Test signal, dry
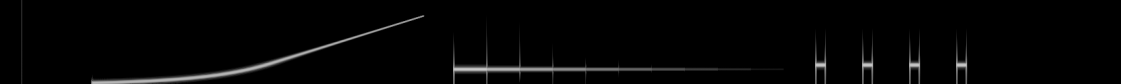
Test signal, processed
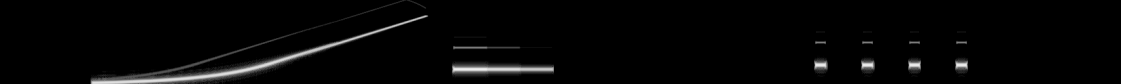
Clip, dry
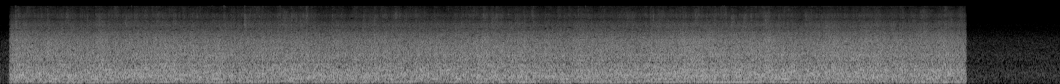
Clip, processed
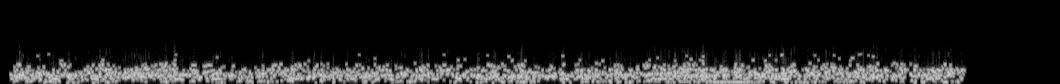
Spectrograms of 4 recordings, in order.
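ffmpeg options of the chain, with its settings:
ffmpeg -i in.wav -filter_complex "[0:a]acrossover=split=2000[link_01][link_02];[link_02]adelay=30[link_03];[link_01][link_03]amix=inputs=2:normalize=0,afftfilt=real='re*gte(hypot(re,im),0.251)':imag='im*gte(hypot(re,im),0.251)':win_size=1024:overlap=0.75,acontrast=82,volume=5.5dB" out.wav

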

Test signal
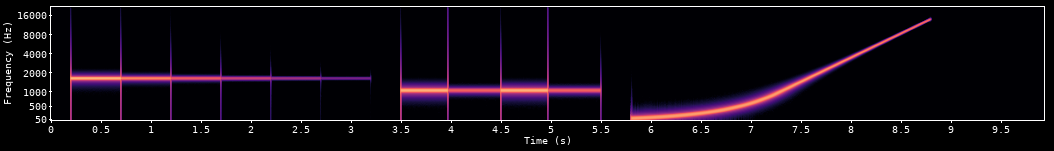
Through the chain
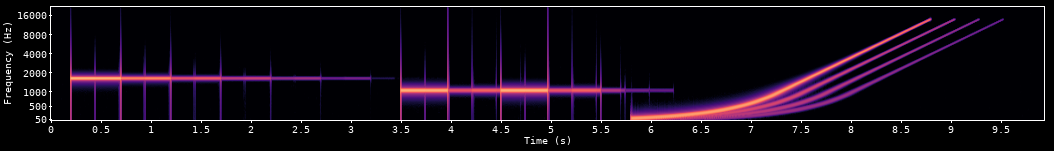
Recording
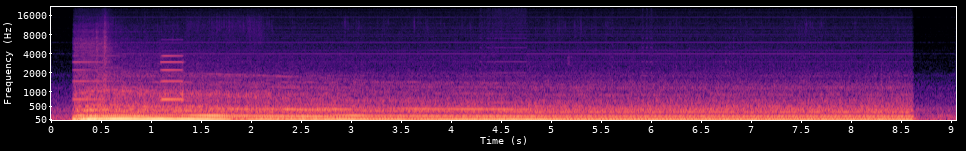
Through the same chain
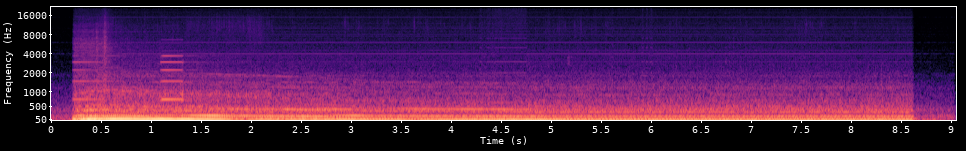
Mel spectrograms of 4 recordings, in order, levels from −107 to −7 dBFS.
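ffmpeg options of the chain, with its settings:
ffmpeg -i in.wav -af "aecho=1:1:243|486|729:0.0794|0.0342|0.0147" out.wav

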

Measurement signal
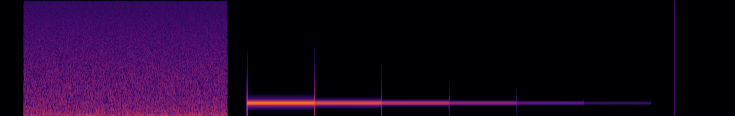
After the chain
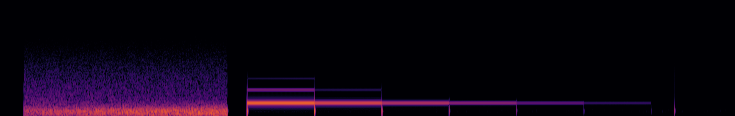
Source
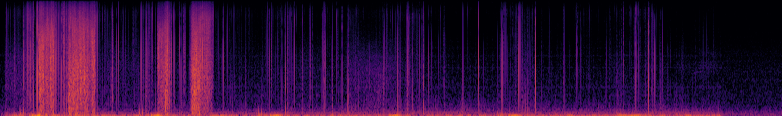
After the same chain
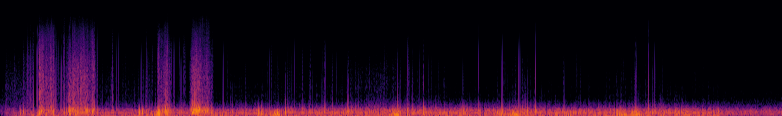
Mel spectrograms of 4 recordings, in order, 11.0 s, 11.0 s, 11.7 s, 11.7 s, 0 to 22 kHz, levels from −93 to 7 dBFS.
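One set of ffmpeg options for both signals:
ffmpeg -i in.wav -af "asubboost=boost=11:cutoff=190,aeval=exprs='1.06*(cos(1*acos(clip(val(0)/1.06,-1,1)))-cos(1*PI/2))+0.299*(cos(3*acos(clip(val(0)/1.06,-1,1)))-cos(3*PI/2))+0.188*(cos(6*acos(clip(val(0)/1.06,-1,1)))-cos(6*PI/2))+0.299*(cos(7*acos(clip(val(0)/1.06,-1,1)))-cos(7*PI/2))':channel_layout=same,bandpass=frequency=190:width_type=q:width=1.8:csg=0,volume=3dB" out.wav

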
